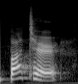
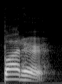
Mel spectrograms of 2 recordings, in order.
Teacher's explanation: in many parts of America, the letter T gets softened when it's between vowels. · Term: flap T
